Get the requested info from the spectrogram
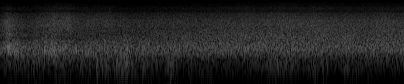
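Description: Surf breaking and washing up the beach: a steady rush of wave noise that swells suddenly at the start and then holds even.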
